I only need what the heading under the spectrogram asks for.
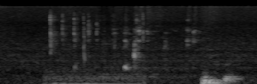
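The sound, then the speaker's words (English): A quick scatter of light clicks and keyboard taps, fairly quiet, over a low hum, ending with a heavier thump, as someone scrolls to the top of an online resource library, clicks in the search bar and types the words "impossible dream". No one speaks. “Yes, and we're scrolling to the top and clicking in the search bar, and okay, we're going to put in the words impossible dream.”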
